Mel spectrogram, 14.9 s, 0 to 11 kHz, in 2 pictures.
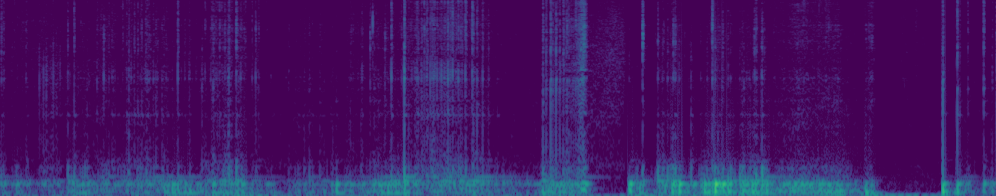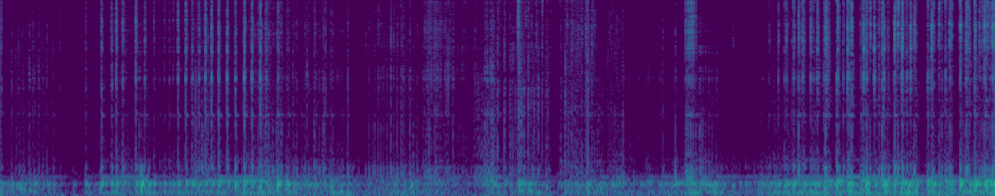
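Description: Long dark fingernails of both hands scratch the hollow metal mesh grille of a silver microphone. The result is a dense, low, rumbling scrape with a steady hum-like tone near 200 Hz and very little bright content. The scratching breaks off briefly twice, around 4.5 and 7 seconds, then resumes at a similar level.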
